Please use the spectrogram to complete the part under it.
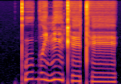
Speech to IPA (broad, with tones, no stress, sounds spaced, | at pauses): kʼ u˦ ɡʷ i˦˨ ɲ ĩ˦˨ kʰ e˨ tʰ eː˨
